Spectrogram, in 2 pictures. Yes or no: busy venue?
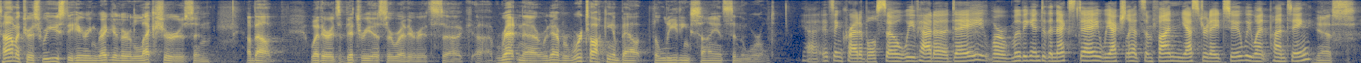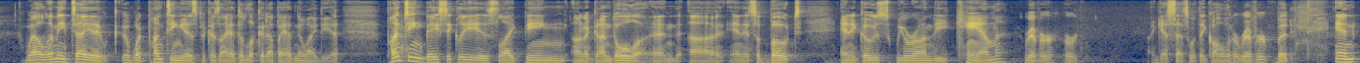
yes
